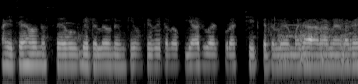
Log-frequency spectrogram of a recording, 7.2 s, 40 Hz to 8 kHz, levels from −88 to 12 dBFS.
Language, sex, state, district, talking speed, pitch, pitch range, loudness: Magahi, male, Bihar, Lakhisarai, 140 wpm, 130 Hz, 125-130 Hz, -33 LUFS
